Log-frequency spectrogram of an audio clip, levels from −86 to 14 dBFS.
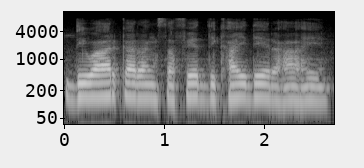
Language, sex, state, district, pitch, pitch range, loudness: Hindi, male, Jharkhand, Ranchi, 140 Hz, 130-145 Hz, -16 LUFS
